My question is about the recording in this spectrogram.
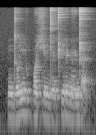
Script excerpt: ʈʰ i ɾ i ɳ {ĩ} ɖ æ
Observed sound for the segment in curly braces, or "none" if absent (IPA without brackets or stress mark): ẽ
